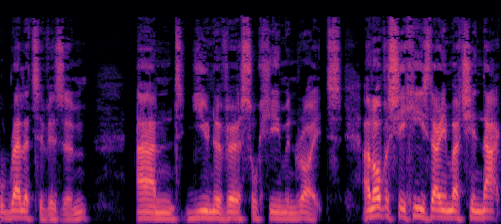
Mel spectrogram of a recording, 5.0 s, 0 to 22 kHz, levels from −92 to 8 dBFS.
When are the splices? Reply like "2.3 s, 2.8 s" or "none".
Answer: none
